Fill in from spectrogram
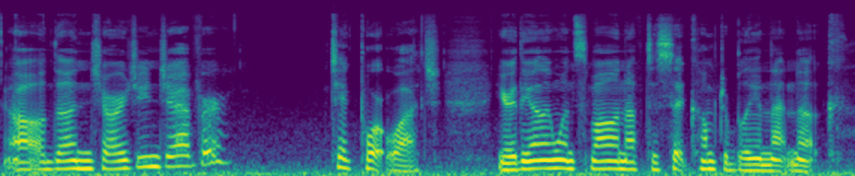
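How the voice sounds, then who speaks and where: A woman's voice: fairly low pitch, animated, fairly quick, darkish tone, slight background noise. A woman playing a weary, wry space explorer in a science fiction audio drama, speaking tersely.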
